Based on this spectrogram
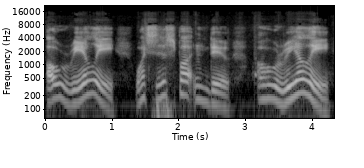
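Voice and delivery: high, slow, swooping flirty coo; mock feminine wiles. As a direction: play a hammed-up seductress. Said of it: "feminine wiles".

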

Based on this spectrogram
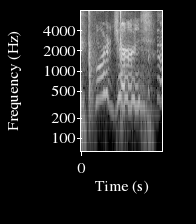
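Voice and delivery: slow, loud courtroom proclamation; hammed-up judge voice; mock judge. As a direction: bang the gavel and declare it adjourned. Mock courtroom closing the episode.

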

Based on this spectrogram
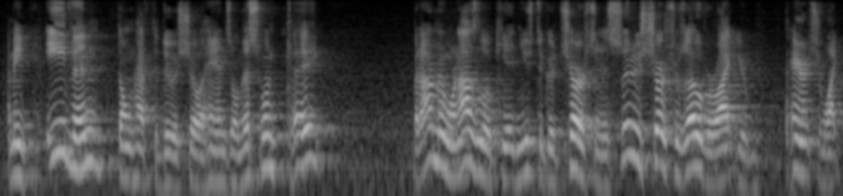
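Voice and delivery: usual speaking voice

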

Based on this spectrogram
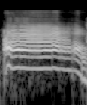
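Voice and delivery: high, loud crying wail; judges' wail. Retold or imitated. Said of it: "the judges would go".

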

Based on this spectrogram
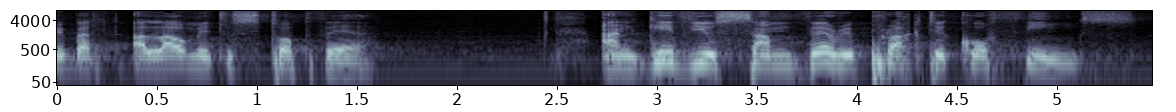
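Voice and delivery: intimate low sermon. Acted. Quiet intimate preaching stretch.

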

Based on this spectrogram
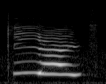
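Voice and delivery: tiny, very high and soft; a hidden little creature asks; a small voice from inside, high and soft. A narrator's reading. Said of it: "une petite voix".

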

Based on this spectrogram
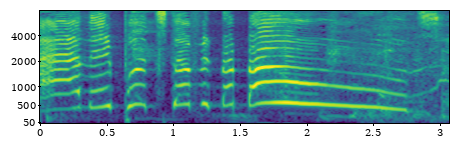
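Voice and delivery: a toy grinning through the pain; happy toy Wolverine voice. Pretend. Voicing the Weapon X toy.

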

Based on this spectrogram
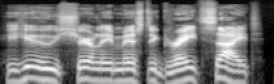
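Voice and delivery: high, puffed-up boast; boastful rooster. Acted. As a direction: show off to the pig.

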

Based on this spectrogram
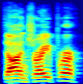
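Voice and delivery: normal talking voice

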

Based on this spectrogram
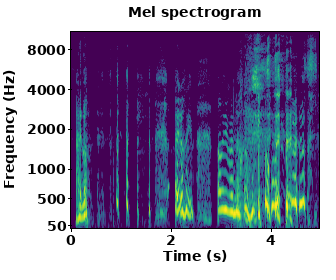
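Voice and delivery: high-pitched laughing through words; can barely speak for laughing. Real, not acted. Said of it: "I can't stop laughing".

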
